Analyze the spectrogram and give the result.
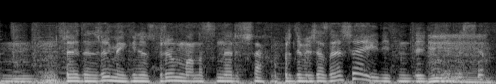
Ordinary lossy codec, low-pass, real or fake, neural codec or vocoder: none; 7.2 kHz; fake; vocoder, 44.1 kHz, 128 mel bands, Pupu-Vocoder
